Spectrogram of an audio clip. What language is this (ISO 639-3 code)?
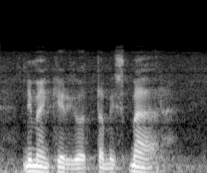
fin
